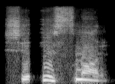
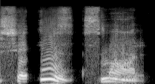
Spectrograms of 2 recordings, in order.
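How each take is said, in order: First: Said in the usual way. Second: Slow, separate words, stretching "is"; slow model. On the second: Shown as a demonstration. Teacher models English feminine "she is small", slowly. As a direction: hold "is" before a separate "small".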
